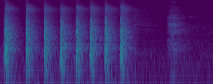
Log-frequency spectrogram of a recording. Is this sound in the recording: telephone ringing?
no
